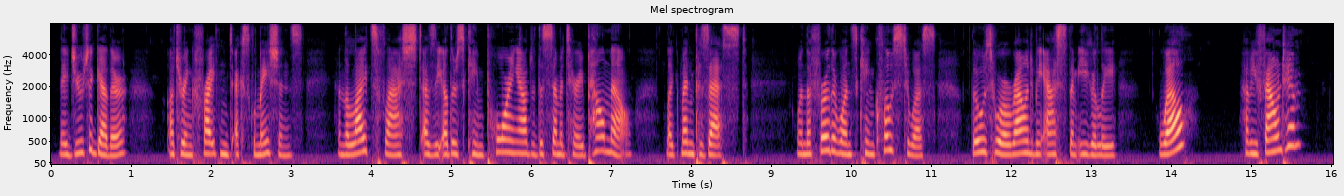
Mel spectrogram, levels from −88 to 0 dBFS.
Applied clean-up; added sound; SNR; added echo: none; none; none; none.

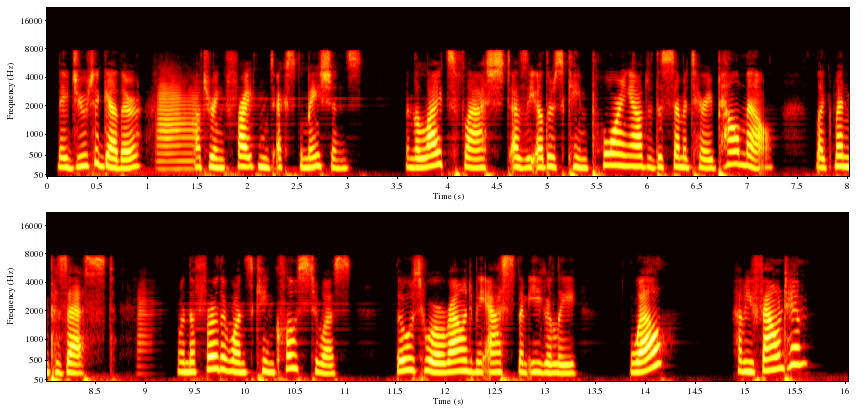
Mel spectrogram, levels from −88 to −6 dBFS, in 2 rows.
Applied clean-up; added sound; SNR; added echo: neural mask model DeepFilterNet 3.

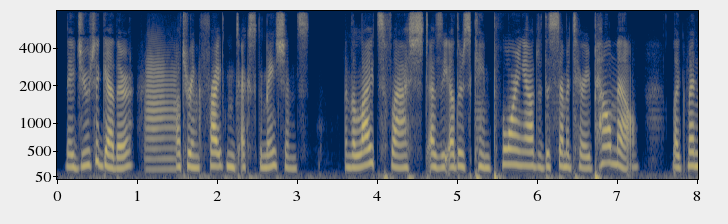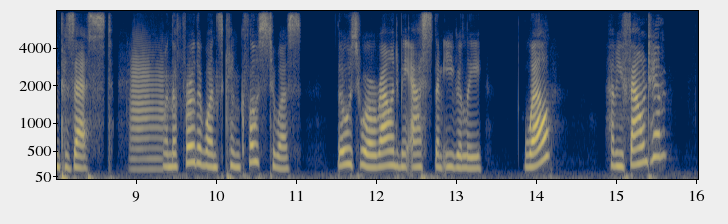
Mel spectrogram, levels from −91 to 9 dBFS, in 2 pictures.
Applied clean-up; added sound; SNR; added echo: neural diffusion model UNIVERSE++.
